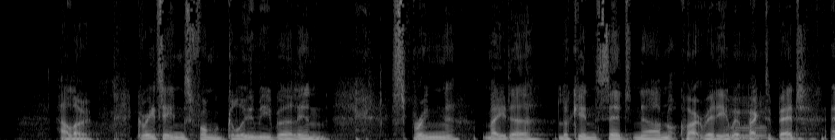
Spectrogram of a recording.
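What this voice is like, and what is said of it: Congested voice from a cold. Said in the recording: “as you can hear, I have a bit of a cold”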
